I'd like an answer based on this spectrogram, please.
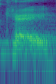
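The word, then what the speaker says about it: Caé: her full name so you spell it CAE with the accent mark over the e but it's just K question 3 where were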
